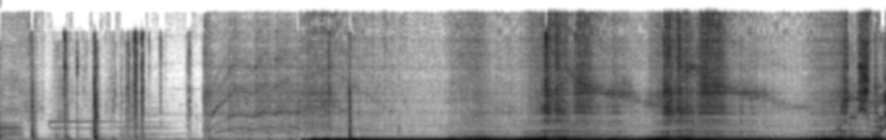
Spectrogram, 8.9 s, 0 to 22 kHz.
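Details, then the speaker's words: Subaru Forester XT with Cobb 3-inch catback exhaust, which has a valve cover oil leak: engine fires and rumbles loudly with whooshy swooshy surges on start and revs; cause of the whoosh not confirmed, owner thinks it doesn't sound too bad. "some swooshy noises. Doesn't sound too bad."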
